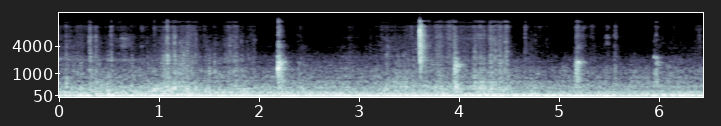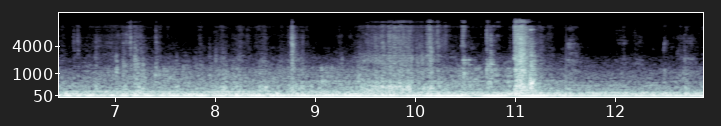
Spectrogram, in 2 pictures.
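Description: Birds cooing, with scattered sharp clicks and knocks over a steady low rumble.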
